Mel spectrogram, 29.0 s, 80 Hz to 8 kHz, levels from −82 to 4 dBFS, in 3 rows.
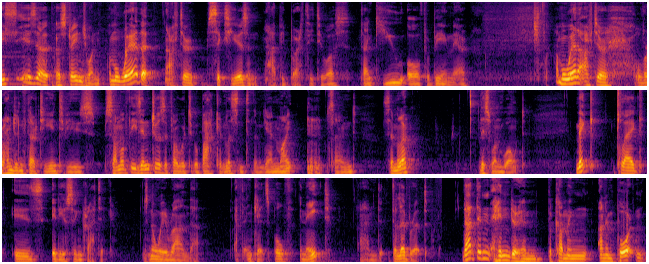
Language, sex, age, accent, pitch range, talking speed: English, male, 40-59, British, 90-130 Hz, 155 wpm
